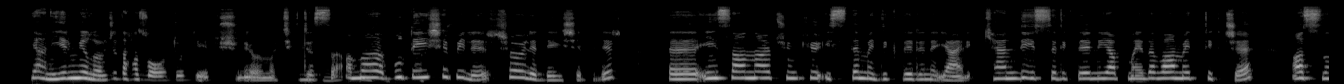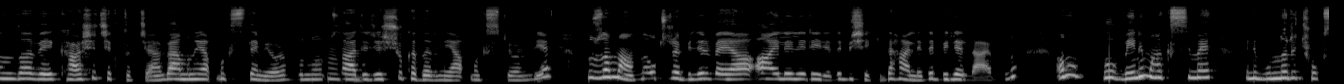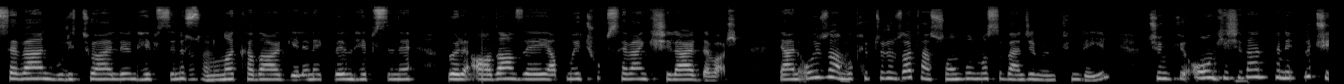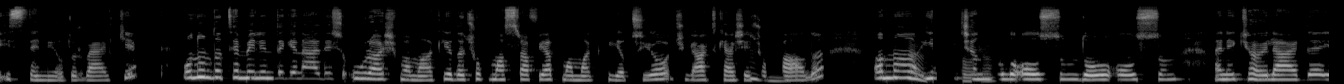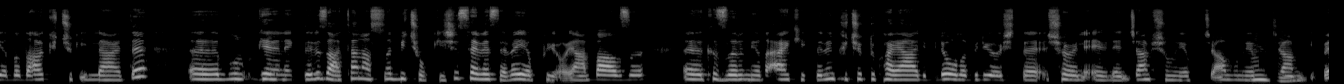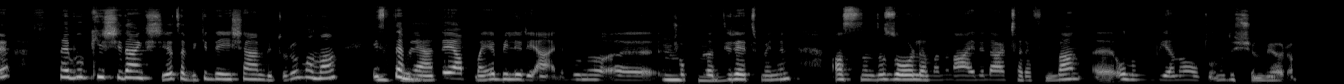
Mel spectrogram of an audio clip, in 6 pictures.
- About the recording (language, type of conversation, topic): Turkish, podcast, Bir düğün ya da kutlamada herkesin birlikteymiş gibi hissettiği o anı tarif eder misin?
- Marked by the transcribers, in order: tapping; other background noise; unintelligible speech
